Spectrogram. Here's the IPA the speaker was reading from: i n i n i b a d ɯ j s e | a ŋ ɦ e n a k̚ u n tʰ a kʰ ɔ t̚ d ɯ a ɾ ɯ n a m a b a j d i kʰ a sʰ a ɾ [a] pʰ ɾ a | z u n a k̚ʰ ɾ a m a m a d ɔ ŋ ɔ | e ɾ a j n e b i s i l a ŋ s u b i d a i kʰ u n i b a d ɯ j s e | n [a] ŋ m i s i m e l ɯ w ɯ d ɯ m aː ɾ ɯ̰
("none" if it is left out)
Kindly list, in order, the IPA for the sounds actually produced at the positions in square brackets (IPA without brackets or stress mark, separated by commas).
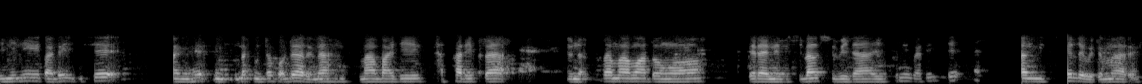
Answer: i, a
